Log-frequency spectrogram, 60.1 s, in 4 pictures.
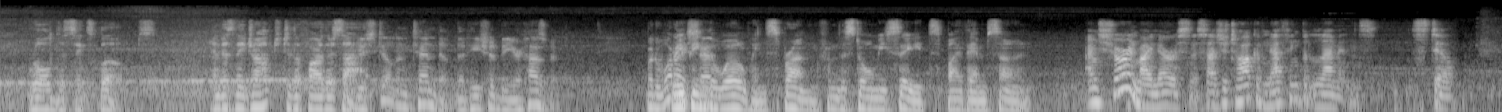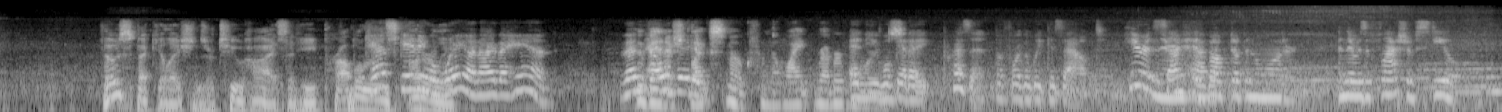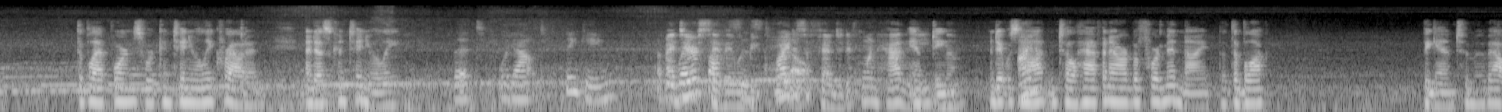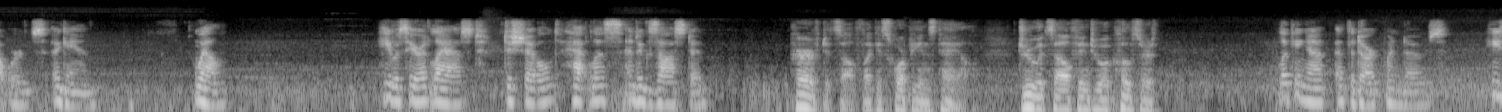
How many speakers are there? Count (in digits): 9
